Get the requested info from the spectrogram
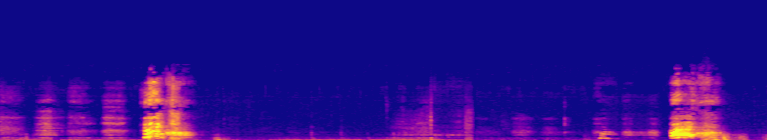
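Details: Two sharp, explosive sneezes, each preceded by a quick inward gasp, in a quiet room, part of a sneezing fit lasting over two minutes on camera; sneezing.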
